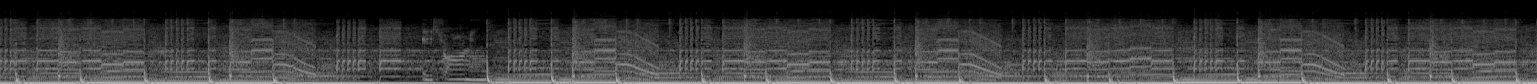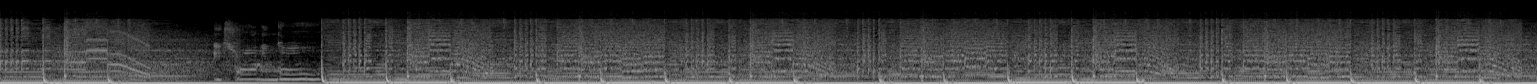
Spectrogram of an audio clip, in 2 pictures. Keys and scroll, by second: 19.0 s, 25.3 c, 28.9 space.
